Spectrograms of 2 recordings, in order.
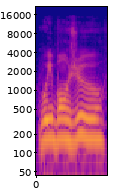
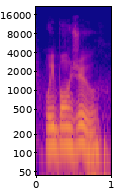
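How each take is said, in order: First: High, louder mock-French hello; imitating Pascal's greeting. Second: Said in the usual way. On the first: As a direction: chirp it like a cheery French brother. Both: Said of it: "always salute me in French".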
